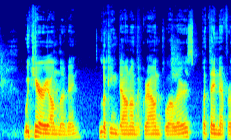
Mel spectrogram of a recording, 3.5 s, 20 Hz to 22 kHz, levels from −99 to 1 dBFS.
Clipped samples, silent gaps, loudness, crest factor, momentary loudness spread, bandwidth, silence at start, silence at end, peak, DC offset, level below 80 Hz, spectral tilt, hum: under 0.1%; none; -22 LUFS; 20 dB; 11 LU; 15.5 kHz; 0.35 s; 0 s; -4 dBFS; under 0.1%; -62 dBFS; -6.5 dB/octave; none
